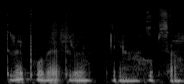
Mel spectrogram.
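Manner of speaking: whispered aside to herself. Real, not acted. Crocheter checking her stitch, whispered to herself. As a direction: breathe it under your breath, Texas crafter.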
